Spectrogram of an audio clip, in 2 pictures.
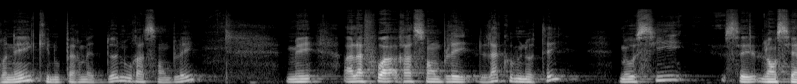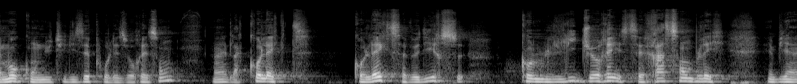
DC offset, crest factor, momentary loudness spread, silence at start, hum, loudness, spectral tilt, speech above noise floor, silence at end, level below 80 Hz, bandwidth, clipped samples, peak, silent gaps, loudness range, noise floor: under 0.1%; 20 dB; 12 LU; 0 s; none; -20 LUFS; -6 dB/octave; 30 dB; 0 s; -52 dBFS; 14 kHz; under 0.1%; 0 dBFS; none; 5 LU; -50 dBFS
